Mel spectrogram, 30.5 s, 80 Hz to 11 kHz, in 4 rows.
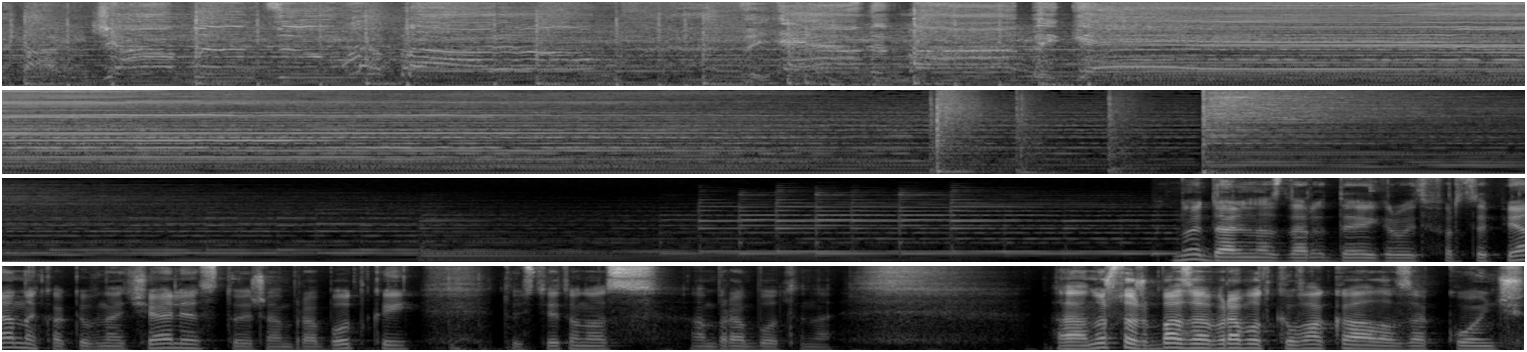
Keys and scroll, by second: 2.9 super+s, 9.0 super+s, 12.9 super+s, 20.6 space, 25.2 super+s.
